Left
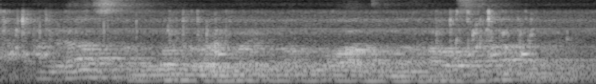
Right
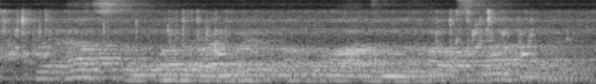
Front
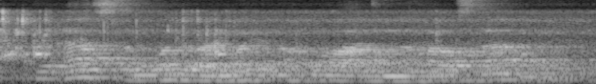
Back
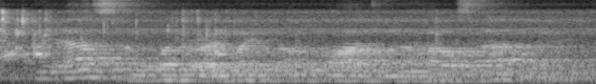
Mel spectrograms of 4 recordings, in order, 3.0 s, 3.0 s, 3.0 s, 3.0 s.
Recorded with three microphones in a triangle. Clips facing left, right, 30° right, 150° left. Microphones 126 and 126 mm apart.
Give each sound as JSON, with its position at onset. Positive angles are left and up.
{"t": 0.2, "sound": "a man speaking", "azimuth_deg": -90, "distance_m": 1.8}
